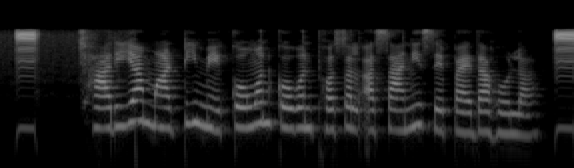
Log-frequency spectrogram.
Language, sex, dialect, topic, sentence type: Bhojpuri, female, Northern, agriculture, question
